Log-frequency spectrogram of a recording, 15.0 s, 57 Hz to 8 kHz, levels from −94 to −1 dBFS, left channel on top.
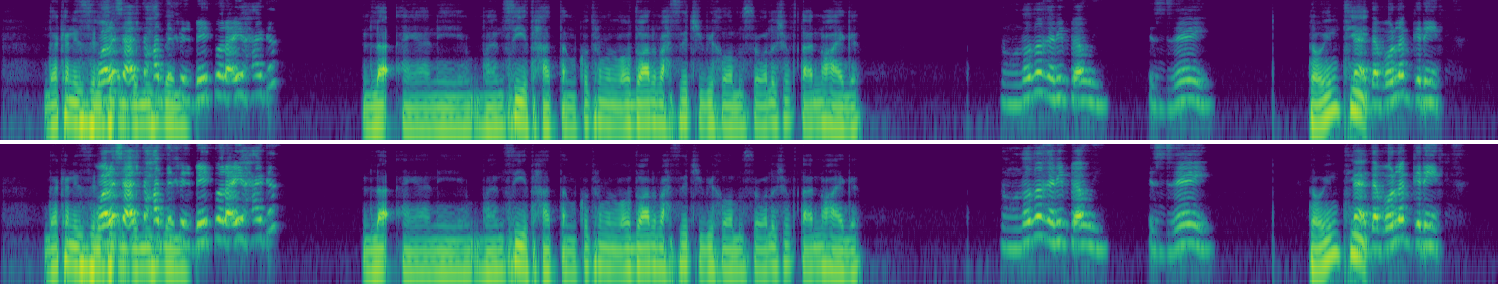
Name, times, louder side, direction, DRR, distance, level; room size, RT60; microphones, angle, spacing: voice 1, 0.4-1.9 3.6-8.6 13.1-13.7, left 1 dB, 75° left, 7.7 m, -23 dB
voice 2, 1.0-2.8 10.0-11.1 11.5-12.1 13.5-14.4, right 3 dB, 70° right, 7.3 m, -22 dB
head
